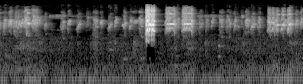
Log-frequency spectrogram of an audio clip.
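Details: In the evening a pet green-cheeked conure chatters in soft, raspy high chirps, breaks into one sharp loud screech about halfway, then continues with buzzy bursts and steady scratchy chattering.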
